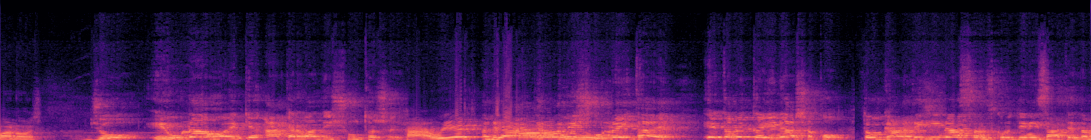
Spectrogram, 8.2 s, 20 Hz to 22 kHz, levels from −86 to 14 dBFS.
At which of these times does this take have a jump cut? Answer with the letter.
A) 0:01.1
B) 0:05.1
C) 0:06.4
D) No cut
C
